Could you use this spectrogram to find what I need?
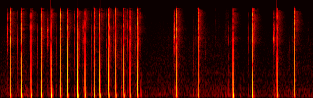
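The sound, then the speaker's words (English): Pen clicking, first as a rapid run of many sharp, crisp clicks, then slowing to a handful of isolated clicks separated by short pauses. “Oh, you like that? Like that click, the click of the pen?”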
